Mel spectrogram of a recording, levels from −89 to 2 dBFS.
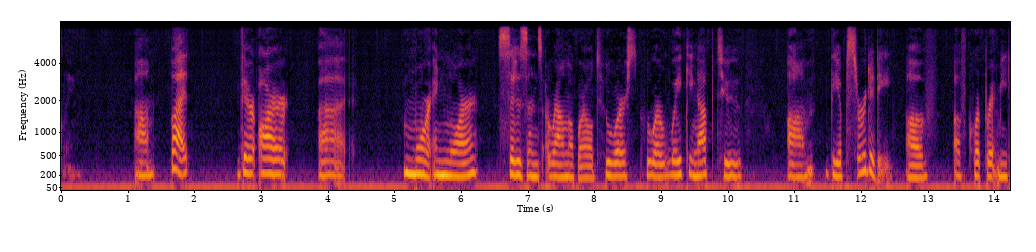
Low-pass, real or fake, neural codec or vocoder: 7.2 kHz; fake; codec, 16 kHz, 2 kbps, FreqCodec, larger model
